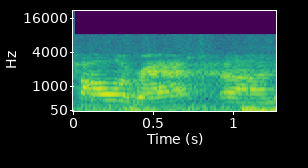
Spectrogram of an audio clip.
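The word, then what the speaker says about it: Paula Rak: Paula Rack, name is spelled R-A-K, and I'm representing myself.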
